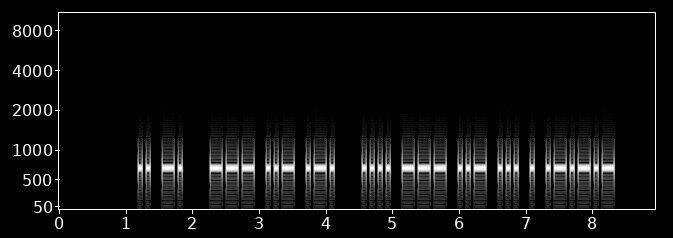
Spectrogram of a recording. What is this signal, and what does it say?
Morse code, heard as a keyed tone, about 20 wpm, 700 Hz. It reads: IN OUR HOUSE.
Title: Sentences with 2-Word Phrases - Spoken Beginning - 20wpm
